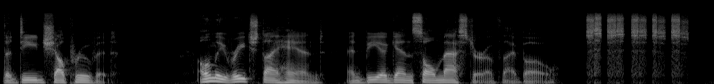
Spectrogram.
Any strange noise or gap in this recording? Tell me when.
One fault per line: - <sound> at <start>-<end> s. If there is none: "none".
- laugh at 5.9-6.9 s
